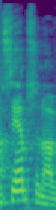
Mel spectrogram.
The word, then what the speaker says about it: Samsonov: get a little bit about Ilya Samsonov, now Samsonov again pronounced, by the way, and the Leafs goaltending situation.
